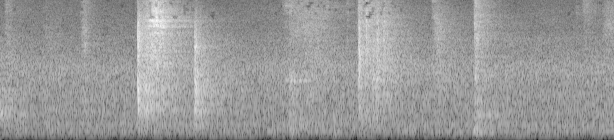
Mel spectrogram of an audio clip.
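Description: A knife taps on a cutting board.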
